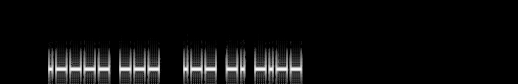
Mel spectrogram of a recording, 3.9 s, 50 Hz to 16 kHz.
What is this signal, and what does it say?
Morse code, heard as a keyed tone, about 44 wpm, 700 Hz. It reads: 1O WNY
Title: Winter Field Day Exchanges Encore 45wpm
